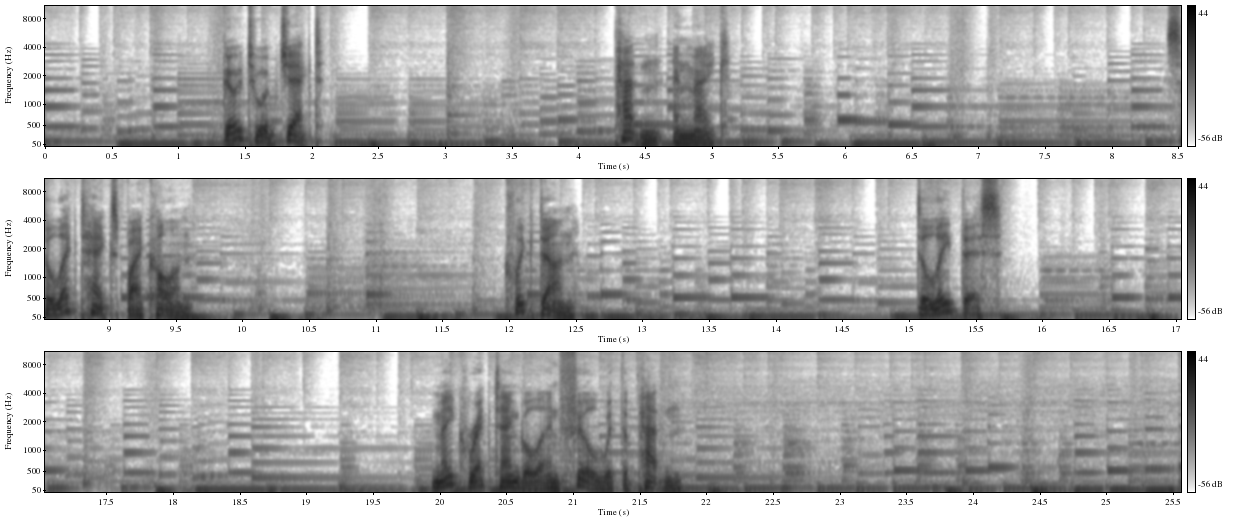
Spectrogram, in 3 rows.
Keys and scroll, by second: 0.3 v, 16.1 Delete.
